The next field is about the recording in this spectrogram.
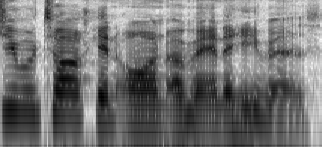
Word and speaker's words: Ribas: I think everybody's calling Ribas. Ribas. – Ribas. – Because, you know, Brazilian, yeah, Portuguese.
